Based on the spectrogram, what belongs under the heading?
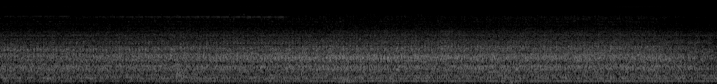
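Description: Car engine running as the sedan pulls up and stops, a steady hum that fades a little near the end.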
